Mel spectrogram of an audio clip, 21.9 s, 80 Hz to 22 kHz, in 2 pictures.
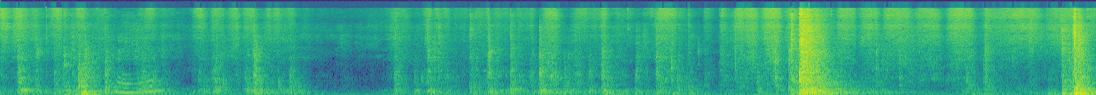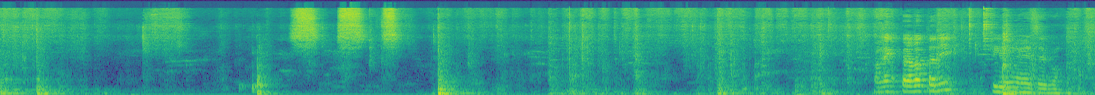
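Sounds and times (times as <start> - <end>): small knocks and rubs: 15.8 - 19.7.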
